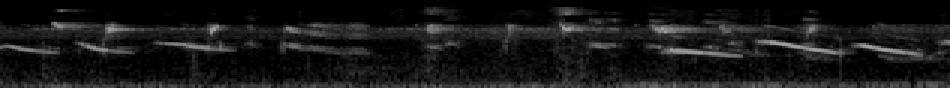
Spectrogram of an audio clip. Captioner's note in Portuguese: trinca ferro cantando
